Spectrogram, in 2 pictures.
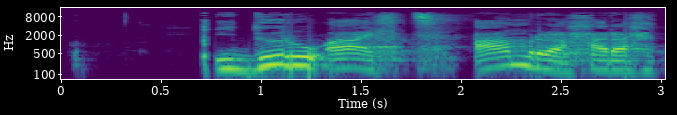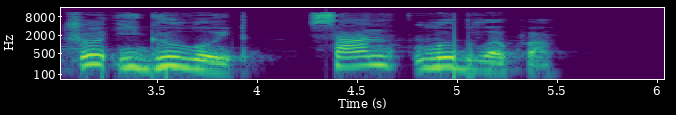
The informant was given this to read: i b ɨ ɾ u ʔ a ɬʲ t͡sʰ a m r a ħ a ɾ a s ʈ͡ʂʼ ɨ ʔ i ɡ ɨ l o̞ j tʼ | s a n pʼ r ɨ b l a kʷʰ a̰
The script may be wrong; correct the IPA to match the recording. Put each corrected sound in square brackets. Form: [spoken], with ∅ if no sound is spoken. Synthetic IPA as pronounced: i [d] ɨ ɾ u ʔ a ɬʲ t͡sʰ a m r a ħ a ɾ a [ħ] ʈ͡ʂʼ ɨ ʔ i ɡ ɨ l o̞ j tʼ | s a n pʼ [l] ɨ b l a kʷʰ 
